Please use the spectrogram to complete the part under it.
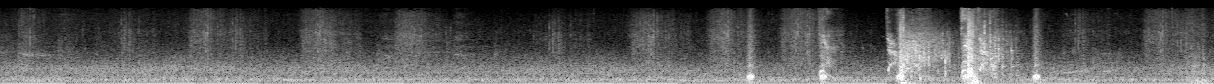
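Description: Leafy plants rustle and snap as they are picked.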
